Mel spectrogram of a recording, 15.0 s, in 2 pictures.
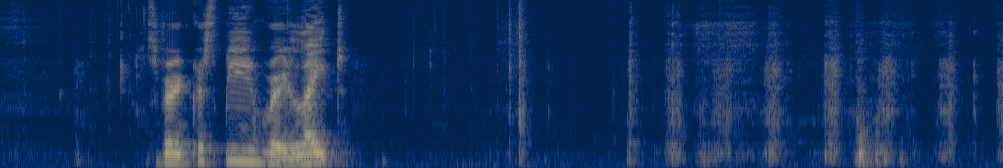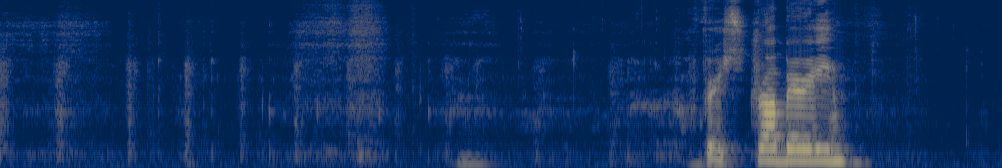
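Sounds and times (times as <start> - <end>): person chewing crispy wafer: 0.0 - 1.1, 2.8 - 12.8.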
